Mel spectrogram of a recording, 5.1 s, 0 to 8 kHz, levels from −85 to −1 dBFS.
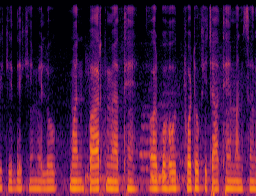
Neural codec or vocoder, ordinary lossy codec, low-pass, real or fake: none; none; 7.2 kHz; real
